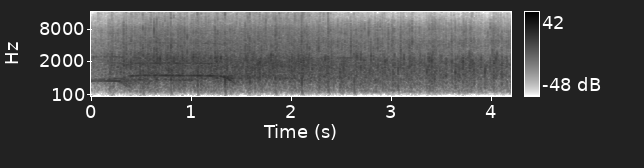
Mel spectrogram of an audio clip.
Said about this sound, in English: I want to encourage all of you, Purpose Church family, would you put your hands together and would you give a round of applause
